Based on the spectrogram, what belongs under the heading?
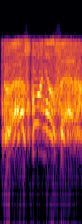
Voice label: dialogs russian; War Thunder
